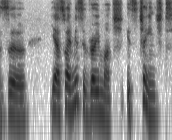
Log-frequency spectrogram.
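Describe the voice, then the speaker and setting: A fairly slow pace in a northern Nigerian accent. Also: very clean recording, silent background. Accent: northern Nigerian twang. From Nigeria, Jos (middle belt). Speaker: creative producer and director. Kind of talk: casual interview.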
